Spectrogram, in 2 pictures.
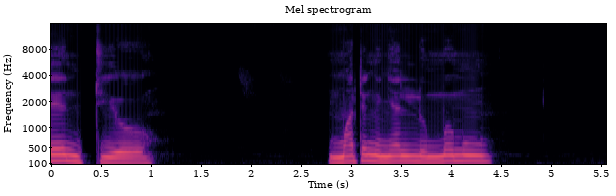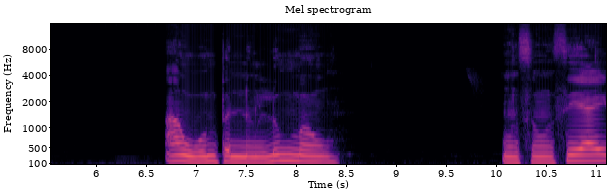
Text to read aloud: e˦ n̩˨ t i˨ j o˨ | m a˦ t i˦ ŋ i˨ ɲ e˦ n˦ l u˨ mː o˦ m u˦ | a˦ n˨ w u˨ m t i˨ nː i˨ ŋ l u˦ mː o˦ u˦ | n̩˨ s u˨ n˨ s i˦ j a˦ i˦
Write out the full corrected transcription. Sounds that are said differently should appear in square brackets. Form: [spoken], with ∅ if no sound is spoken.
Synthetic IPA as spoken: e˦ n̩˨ t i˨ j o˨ | m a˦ t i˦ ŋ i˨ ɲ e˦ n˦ l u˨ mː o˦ m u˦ | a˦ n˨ w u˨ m [p] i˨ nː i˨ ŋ l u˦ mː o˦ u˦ | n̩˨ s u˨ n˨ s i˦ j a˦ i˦

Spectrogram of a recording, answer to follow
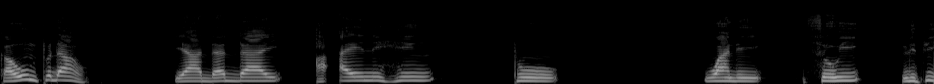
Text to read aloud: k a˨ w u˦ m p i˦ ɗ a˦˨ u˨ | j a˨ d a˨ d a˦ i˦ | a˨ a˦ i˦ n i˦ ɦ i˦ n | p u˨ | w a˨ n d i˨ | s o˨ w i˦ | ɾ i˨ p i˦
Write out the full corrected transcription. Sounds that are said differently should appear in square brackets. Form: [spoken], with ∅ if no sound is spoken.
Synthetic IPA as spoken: k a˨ w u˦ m p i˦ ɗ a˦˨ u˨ | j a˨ d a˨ d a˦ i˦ | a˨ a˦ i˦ n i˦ ɦ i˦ n | p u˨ | w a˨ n d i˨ | s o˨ w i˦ | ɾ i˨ p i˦

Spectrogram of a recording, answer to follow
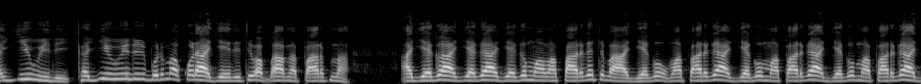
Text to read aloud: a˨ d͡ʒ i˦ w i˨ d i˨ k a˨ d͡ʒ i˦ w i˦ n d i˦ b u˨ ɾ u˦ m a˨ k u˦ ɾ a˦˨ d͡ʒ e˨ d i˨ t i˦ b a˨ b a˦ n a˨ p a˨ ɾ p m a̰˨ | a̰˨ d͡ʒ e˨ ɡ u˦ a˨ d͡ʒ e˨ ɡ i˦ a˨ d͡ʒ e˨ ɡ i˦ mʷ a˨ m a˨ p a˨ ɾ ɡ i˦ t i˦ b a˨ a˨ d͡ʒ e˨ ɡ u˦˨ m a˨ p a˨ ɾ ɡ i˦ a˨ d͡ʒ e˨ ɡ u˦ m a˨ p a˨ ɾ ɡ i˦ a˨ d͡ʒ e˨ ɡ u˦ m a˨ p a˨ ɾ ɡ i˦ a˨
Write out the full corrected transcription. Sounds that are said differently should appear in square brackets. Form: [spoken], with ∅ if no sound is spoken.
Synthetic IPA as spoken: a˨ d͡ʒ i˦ w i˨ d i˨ k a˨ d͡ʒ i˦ w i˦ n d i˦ b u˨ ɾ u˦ m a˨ k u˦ ɾ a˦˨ d͡ʒ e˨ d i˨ t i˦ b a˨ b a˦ [m] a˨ p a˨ ɾ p m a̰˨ | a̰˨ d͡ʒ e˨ ɡ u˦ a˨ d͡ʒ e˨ ɡ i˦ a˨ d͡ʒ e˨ ɡ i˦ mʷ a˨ m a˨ p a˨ ɾ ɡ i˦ t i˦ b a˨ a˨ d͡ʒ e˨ ɡ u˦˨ m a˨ p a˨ ɾ ɡ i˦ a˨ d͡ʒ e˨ ɡ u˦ m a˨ p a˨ ɾ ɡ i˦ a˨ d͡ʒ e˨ ɡ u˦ m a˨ p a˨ ɾ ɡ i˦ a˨

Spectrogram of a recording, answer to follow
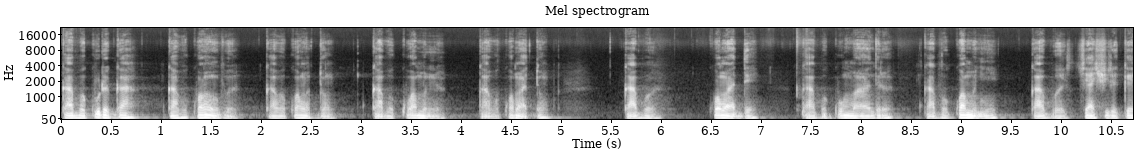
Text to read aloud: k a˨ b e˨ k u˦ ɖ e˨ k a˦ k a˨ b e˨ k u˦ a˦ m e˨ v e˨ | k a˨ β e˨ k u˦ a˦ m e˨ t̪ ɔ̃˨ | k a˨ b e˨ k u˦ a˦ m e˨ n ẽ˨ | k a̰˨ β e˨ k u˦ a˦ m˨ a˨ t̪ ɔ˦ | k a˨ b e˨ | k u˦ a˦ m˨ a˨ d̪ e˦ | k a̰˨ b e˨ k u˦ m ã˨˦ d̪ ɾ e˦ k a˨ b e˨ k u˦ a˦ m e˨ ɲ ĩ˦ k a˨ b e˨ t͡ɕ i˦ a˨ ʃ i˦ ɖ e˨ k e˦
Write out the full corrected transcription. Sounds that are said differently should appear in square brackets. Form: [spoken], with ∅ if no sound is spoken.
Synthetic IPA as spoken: k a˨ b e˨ k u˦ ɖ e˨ k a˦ k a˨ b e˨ k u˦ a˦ m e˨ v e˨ | k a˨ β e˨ k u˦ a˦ m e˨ t̪ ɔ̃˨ | k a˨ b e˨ k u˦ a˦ m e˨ n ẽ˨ | k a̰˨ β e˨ k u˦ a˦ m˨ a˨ t̪ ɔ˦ | k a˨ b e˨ | k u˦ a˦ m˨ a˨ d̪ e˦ | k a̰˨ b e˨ k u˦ m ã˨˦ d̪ ɾ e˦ k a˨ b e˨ k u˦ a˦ m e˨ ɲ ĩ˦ k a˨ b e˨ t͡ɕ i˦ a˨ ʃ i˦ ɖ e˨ k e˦

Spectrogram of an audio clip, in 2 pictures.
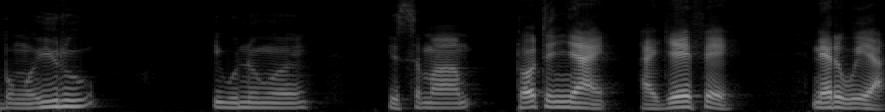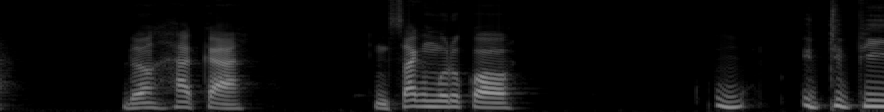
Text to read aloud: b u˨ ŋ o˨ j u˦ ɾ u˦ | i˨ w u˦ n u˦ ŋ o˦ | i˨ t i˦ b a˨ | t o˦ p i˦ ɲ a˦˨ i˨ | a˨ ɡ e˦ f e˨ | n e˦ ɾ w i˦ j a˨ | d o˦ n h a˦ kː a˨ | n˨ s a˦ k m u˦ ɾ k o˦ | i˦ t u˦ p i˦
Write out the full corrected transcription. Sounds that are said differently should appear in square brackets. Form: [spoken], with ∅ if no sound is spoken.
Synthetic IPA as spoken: b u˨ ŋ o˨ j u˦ ɾ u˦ | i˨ w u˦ n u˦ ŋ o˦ | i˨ [s] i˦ [m] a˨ | t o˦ [t] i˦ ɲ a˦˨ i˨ | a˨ ɡ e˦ f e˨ | n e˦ ɾ w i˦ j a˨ | d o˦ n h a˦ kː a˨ | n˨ s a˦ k m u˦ ɾ k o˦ | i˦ t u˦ p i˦

